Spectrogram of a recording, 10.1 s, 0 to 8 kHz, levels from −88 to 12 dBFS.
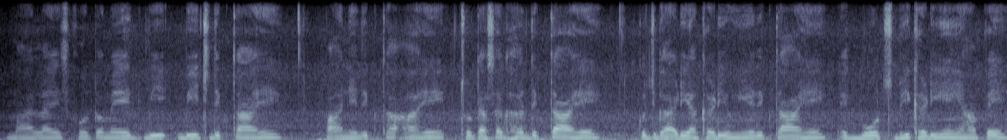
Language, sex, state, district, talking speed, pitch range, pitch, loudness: Marathi, male, Maharashtra, Sindhudurg, 165 wpm, 155-165 Hz, 160 Hz, -22 LUFS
